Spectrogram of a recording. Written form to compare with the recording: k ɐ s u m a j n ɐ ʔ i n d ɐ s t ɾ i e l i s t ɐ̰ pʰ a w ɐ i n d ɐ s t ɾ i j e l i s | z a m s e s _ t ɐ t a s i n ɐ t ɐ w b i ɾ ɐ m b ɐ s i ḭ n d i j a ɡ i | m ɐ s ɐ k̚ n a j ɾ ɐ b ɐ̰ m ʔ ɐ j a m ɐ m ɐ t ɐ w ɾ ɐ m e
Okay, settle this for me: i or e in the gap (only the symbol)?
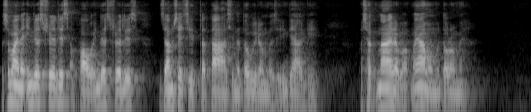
i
